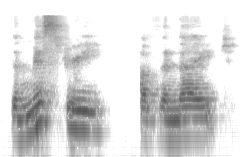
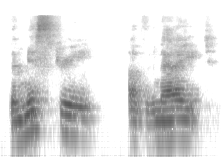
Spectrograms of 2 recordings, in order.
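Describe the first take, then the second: The two takes are said the same way.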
